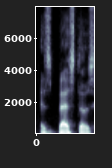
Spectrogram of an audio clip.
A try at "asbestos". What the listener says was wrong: Asbestos. No one pronounces the B. It's asbestos.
